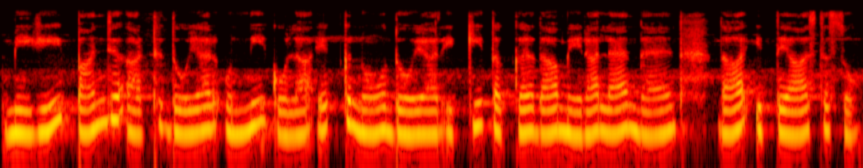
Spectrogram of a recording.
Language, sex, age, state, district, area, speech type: Dogri, female, 18-30, Jammu and Kashmir, Udhampur, rural, read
